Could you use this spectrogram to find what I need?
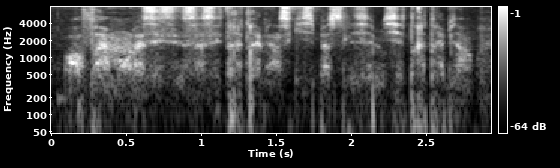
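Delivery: excited whisper pushed loud; a whisper that keeps rising with excitement; thrilled gamer whispering too hard. Real, not acted. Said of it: "je chuchote peut-être un petit peu fort".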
